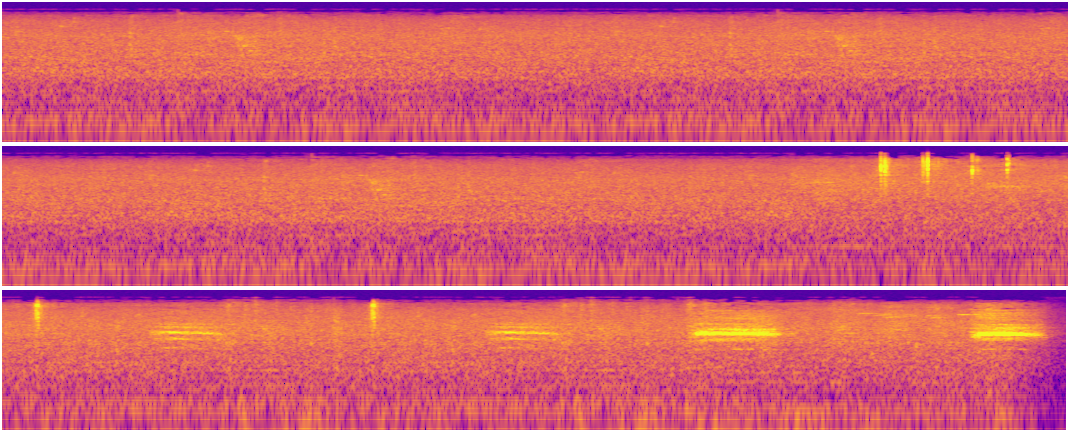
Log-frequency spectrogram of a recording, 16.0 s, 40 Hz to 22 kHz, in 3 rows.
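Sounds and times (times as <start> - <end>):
faint outdoor hiss: 0.0 - 15.9
blue jay calls: 11.3 - 12.0, 13.0 - 15.9.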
